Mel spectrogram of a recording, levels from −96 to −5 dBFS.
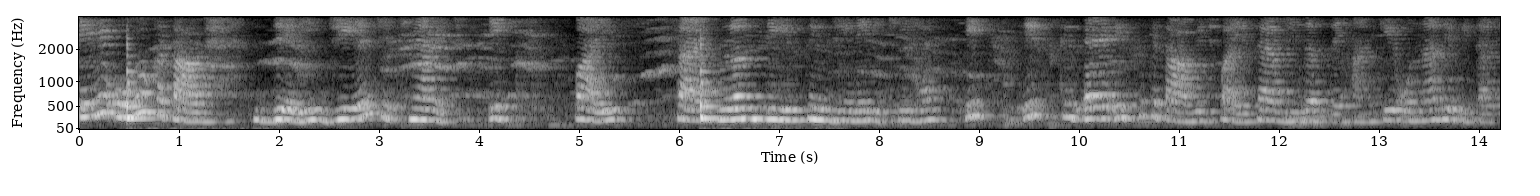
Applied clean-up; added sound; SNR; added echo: none; Bowed string instrument; 0 dB; reverberation time 0.5 s.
